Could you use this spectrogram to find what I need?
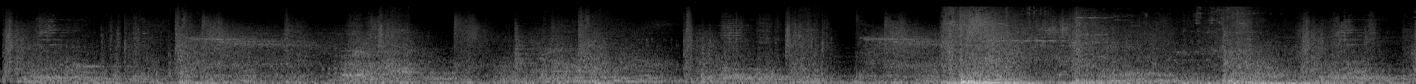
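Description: Game combat sounds clash and burst with spell effects.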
